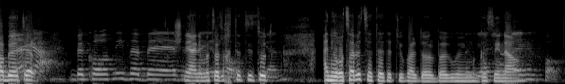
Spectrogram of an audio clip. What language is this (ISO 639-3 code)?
heb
